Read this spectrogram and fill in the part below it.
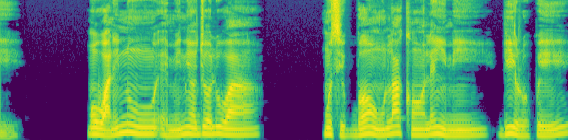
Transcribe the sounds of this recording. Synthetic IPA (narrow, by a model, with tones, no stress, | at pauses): mo˧wa˨nĩ˨˦nũ˦ɛ˨mĩ˨˧nĩ˦ɔ˧d͡ʒɔ˦o˧lu˦wa˧ | mo˧si˨ɡ͡bɔ˨˦õ˦˨ũ˧˦la˦kʰã˧lɛ˦j̃ĩ˦˨mĩ˧bi˦i˦˨ɾo˨k͡pe˨˦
